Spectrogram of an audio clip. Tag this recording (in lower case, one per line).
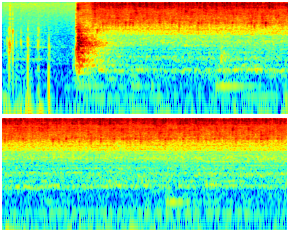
liquid
water tap
home sounds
